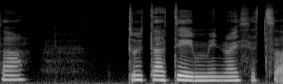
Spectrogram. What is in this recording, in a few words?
"dim", Welsh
